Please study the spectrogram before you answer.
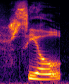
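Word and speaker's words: Seoul: I don't think it's just soul, but I do not speak Korean. It's like soul.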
